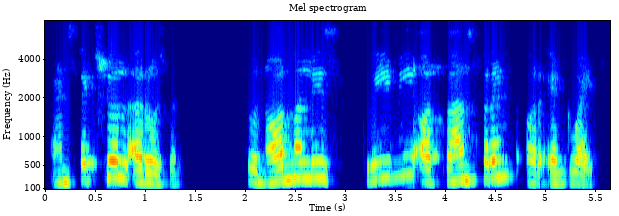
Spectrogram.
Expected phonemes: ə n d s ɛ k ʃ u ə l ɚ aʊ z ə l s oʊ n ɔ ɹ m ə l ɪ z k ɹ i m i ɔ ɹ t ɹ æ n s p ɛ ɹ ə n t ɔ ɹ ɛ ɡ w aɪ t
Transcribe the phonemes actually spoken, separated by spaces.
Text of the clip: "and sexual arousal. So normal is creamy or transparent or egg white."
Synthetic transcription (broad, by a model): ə n d s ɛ k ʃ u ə l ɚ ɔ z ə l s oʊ n ɔ ɹ m ə l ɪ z k ɹ i m i ɔ ɹ t ɹ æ n s p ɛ ɹ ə n t ɔ ɹ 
